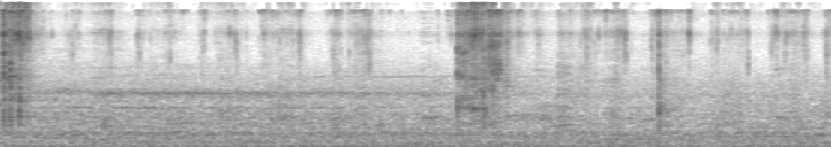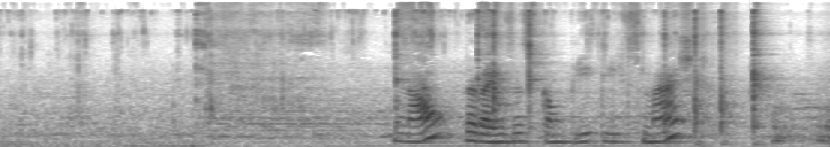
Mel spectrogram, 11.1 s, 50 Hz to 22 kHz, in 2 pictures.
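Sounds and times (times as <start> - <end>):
spoon scraping bowl: 0.0 - 10.3
spoon mashing soft food: 0.0 - 10.8.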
